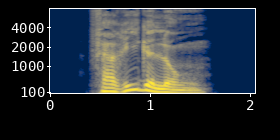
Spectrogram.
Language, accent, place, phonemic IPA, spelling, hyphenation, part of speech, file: German, Germany, Berlin, /fɛɐ̯ˈ.ʁiː.ɡə.lʊŋ/, Verriegelung, Ver‧rie‧ge‧lung, noun, De-Verriegelung.ogg
- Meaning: fastener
